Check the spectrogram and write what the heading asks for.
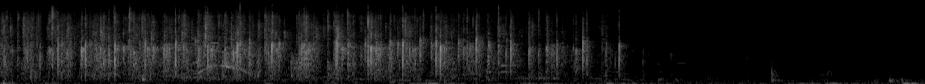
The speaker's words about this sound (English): So really quick, we're going to clap for them, and then we're going to move into prayer, and I'm going to pray.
